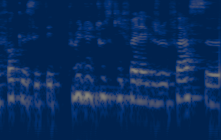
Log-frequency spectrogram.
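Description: There is noticeable background noise as a woman speaks at a moderate pace with a medium pitch and monotone, flat intonation. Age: 30s. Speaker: food truck owner. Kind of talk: interview. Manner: halting.

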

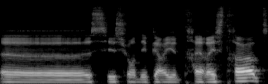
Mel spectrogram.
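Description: Intonation stays fairly level in this plain, everyday voice. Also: man. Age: 40s. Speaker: journalist and sports photographer. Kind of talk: interview. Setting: remote call from a hotel room.

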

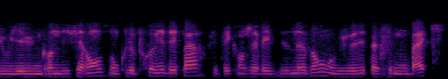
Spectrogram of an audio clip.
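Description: Very fast speech from a man, medium in pitch, his intonation fairly even. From France. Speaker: expatriate worker. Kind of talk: interview. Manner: halting, many repetitions.

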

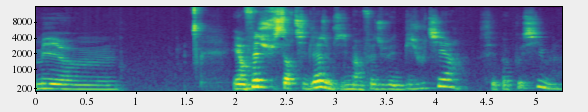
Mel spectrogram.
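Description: Amid audible room echo, a woman with a medium pitch and lively intonation talks at a very fast pace, with long, frequent pauses and big swings in loudness. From Paris suburbs, France (Yvelines). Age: 40s. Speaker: illustrator and graphic facilitator. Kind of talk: conversational interview. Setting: home studio. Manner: hesitant, many filler sounds.

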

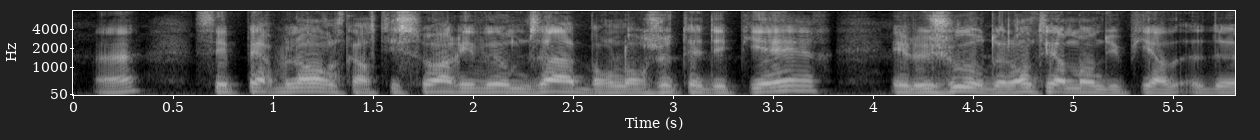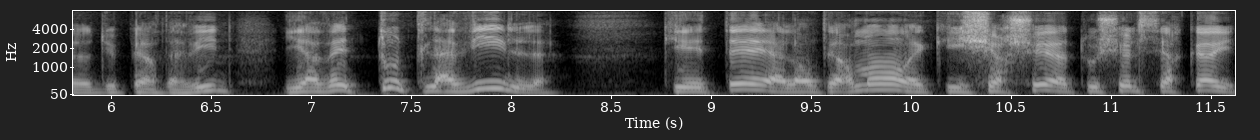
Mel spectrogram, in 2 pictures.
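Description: Here a man speaks at medium pitch with a dark, mellow tone and lively intonation. His loudness stays very even, and the background is quiet. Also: moderate pace. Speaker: retired archbishop. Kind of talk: interview. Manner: halting.

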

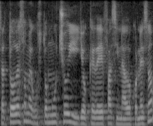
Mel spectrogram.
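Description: With a Mexican accent, a man talks at a fairly quick pace and with fairly even intonation. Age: 30s. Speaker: fashion stylist. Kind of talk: interview.

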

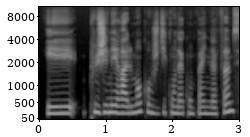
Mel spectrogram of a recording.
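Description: A woman's dark, mellow tone, dry and close with no echo, in a very clean recording with a silent background. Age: 60s. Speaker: midwife. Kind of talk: interview testimony. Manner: halting.

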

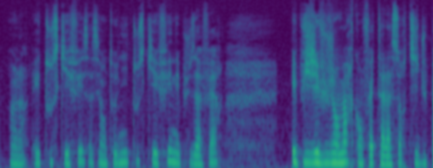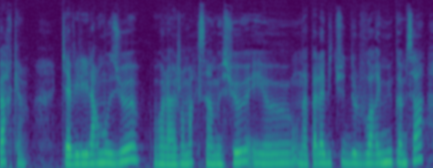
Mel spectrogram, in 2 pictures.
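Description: Her pace is fairly quick. This woman's intonation stays monotone and flat. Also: medium pitch for a woman, very clean recording, silent background. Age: 40s. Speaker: primary school teacher and amateur triathlete. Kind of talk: interview. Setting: at her school workplace.

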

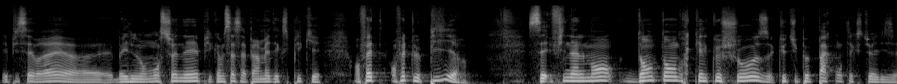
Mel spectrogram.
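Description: A man speaks at a moderate pace with a fairly high pitch and lively intonation. His tone is dark and mellow, and the recording is very clean with a silent background. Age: 40s. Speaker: sound designer. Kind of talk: interview. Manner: clear, well-placed on the mic.

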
